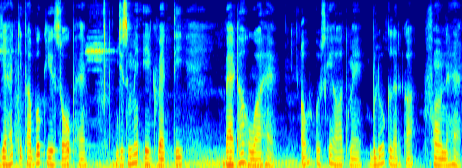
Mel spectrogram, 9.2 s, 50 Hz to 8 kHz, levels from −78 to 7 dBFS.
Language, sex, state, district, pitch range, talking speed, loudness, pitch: Hindi, male, Uttar Pradesh, Saharanpur, 115-130 Hz, 130 wpm, -18 LUFS, 120 Hz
